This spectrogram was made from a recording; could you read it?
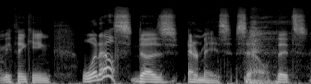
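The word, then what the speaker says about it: Hermès: And same thing is true with this Hermes envelope. Was that good? Good pronunciation? – That was pretty good.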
